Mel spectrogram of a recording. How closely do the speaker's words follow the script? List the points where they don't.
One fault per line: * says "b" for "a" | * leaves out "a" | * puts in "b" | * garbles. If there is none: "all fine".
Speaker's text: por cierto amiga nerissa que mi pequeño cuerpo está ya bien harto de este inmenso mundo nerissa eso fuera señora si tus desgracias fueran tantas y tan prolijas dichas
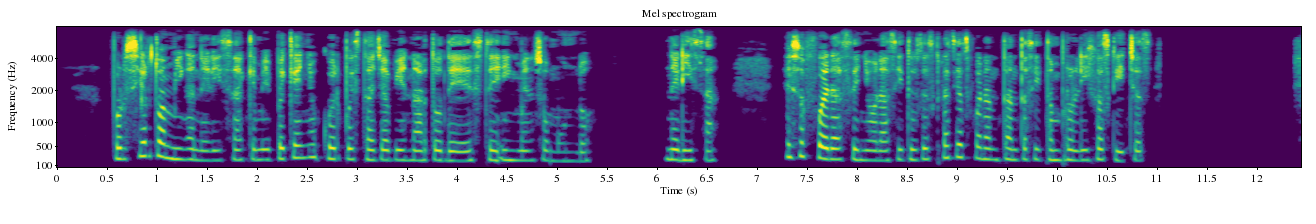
all fine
